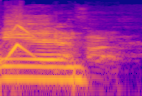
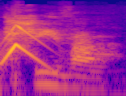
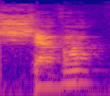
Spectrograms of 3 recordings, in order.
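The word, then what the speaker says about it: Sheva: I like cheva she's cool um so it's pronounced cheva I I always keep saying Shiva it's cheva I've heard cheva that's how I've heard it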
